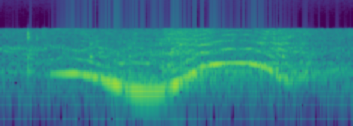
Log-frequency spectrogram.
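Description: A bowhead whale's song: one rich, tonal moan that dips low, then swoops up and falls again.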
